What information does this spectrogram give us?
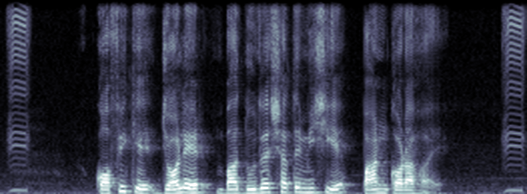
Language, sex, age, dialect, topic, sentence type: Bengali, male, 25-30, Standard Colloquial, agriculture, statement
